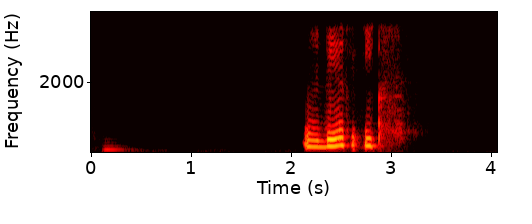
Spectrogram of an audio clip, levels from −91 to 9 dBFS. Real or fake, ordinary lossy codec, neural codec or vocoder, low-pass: fake; none; codec, 44.1 kHz, 3.4 kbps, Pupu-Codec; 3.6 kHz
